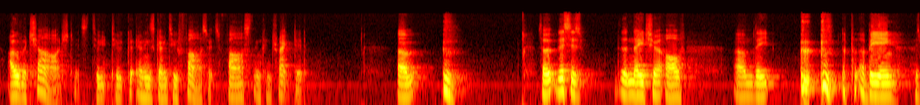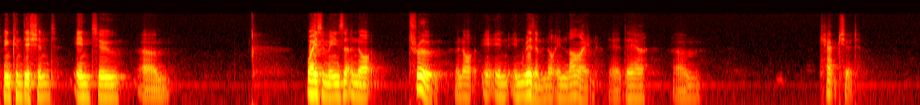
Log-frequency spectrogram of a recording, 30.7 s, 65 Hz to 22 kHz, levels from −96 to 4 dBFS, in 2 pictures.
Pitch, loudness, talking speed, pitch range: 110 Hz, -29 LUFS, 95 wpm, 105-120 Hz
